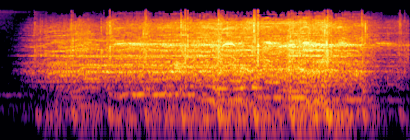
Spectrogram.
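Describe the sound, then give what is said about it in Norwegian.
A stadium crowd of many thousands of Malians on the outskirts of Bamako, Mali, cheers as presidential candidate Sumaila Sise arrives, a steady, dense roar with sharp bursts of whistles and clapping cutting through. It swells in quickly and holds loud for several seconds before easing slightly. “De mange tusen malierne jubler medan presidentkandidat Sumaila Sise kommer inn på en stadion i utkanten av hovedstaden Bamako.”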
